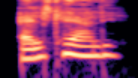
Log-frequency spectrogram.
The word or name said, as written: alkærlig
